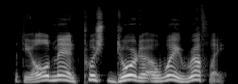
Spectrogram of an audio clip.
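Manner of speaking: ordinary delivery, nothing marked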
